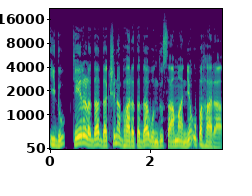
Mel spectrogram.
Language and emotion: Kannada, neutral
